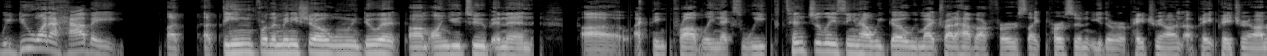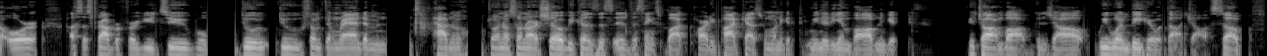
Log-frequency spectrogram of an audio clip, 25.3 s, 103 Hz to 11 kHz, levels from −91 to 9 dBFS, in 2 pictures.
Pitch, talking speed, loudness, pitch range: 105 Hz, 225 wpm, -26 LUFS, 100-125 Hz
